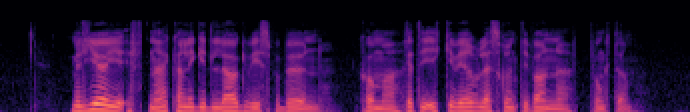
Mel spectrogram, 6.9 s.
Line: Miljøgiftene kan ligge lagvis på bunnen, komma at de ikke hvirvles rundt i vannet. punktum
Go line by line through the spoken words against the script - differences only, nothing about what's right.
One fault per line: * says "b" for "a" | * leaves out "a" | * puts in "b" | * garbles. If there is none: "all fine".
all fine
